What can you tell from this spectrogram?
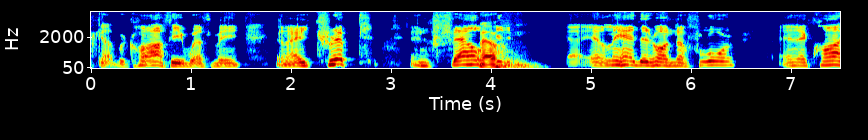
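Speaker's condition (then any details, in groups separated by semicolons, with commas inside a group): Cerebral palsy; spasticity, leans right, since childhood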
